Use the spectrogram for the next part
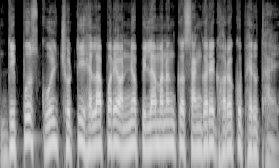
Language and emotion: Odia, neutral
